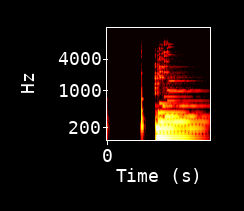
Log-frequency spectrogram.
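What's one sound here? A bright game chime and sparkle effect bursts out as a level is completed.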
